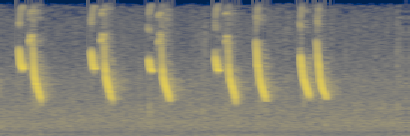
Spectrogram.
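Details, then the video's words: High, clear double chips from a saffron finch. Each pair is a brief upper note followed by a longer falling note, repeated six times at a steady, unhurried pace. "CANTO. CANÁRIO DA TERRA"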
